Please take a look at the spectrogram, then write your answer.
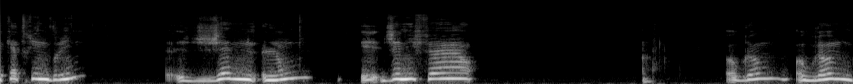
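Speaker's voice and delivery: English names in a French accent, hesitantly sounded out; French speaker's tentative English accent; attempted English accent. Real, not acted. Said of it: "avec mon accent anglais".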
